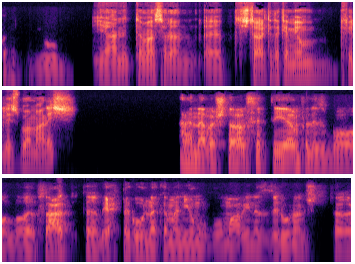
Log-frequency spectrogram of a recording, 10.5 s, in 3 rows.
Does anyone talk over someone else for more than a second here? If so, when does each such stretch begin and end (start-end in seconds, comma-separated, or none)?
none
